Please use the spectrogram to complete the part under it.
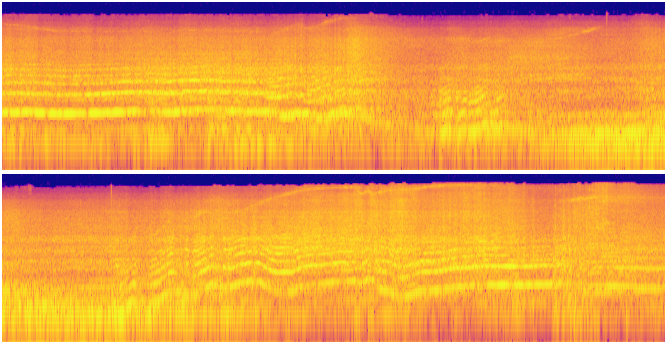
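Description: A car engine revs loudly and roars as the car accelerates hard.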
